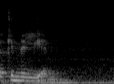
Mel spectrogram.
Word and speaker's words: Chameleon: Cha to sound like car, said the manager.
